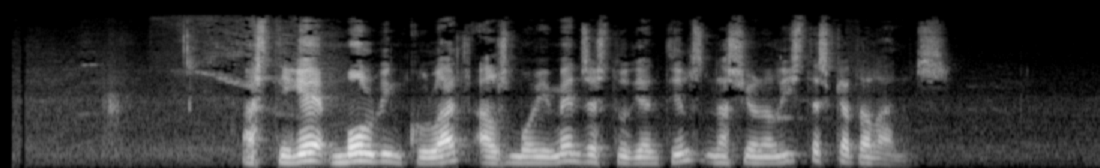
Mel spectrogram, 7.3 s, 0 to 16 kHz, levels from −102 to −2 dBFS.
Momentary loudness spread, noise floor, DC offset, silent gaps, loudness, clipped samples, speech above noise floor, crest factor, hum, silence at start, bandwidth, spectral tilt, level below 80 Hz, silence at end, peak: 15 LU; -71 dBFS; under 0.1%; none; -24 LUFS; under 0.1%; 47 dB; 22 dB; none; 0.7 s; 10.5 kHz; -4.5 dB/octave; -80 dBFS; 1.05 s; -2 dBFS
